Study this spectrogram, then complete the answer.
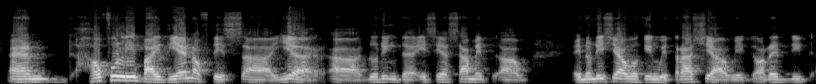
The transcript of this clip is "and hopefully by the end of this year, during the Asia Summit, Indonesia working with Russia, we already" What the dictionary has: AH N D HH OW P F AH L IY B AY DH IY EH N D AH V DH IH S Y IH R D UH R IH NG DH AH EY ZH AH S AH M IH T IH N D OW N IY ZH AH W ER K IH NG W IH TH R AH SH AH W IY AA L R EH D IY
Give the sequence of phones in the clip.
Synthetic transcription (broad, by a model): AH N HH OW P F AH L IY B AY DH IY EH N D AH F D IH S Y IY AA D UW R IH NG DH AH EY S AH S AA M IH T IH N D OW N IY SH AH W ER K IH NG W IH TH R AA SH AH W IY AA L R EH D IY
